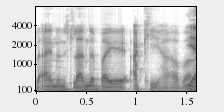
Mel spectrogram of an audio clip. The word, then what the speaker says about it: Akihabara: Vor allem, ich sag eigentlich Anni Habara, aber das ist ja eigentlich auch von der japanischen Aussprache ist es falsch. Eigentlich ist deine Aussprache ja die richtige. Aki, Akihabara, äh, Aki.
